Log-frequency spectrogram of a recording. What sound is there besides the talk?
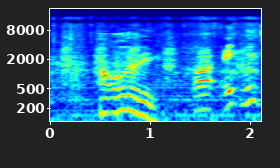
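Exotic Bully puppies whimpering and yipping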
